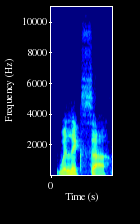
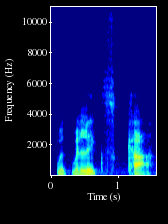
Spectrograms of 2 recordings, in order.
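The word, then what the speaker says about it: Wieliczka: This is the tough part because it's like, how do I pronounce that name? Wiliksa. Wilikska salt mine.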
